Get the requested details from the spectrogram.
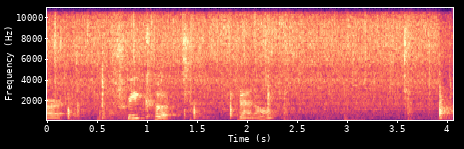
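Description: Chunks of vegetable tumble into a pan.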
